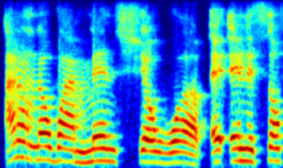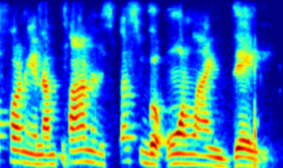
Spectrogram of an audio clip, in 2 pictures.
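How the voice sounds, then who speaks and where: A woman's voice: medium pitch, normal speed, lo-fi sound. A woman in her fifties, a host, talking bluntly and playfully in a group chat. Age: 50s. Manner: blunt, playful, laughs often. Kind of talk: casual group chat on a talk show.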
